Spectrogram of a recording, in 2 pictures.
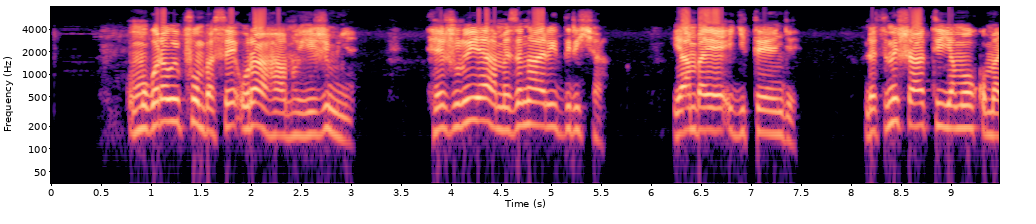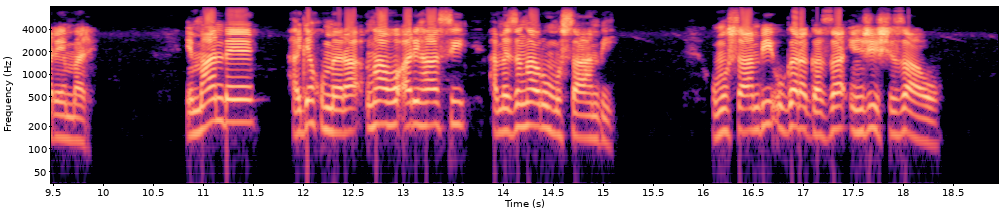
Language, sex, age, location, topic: Kinyarwanda, male, 25-35, Huye, health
